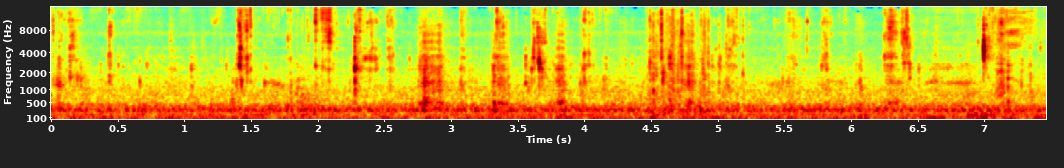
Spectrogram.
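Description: A person chewing a crusty bánh mì baguette sandwich up close, with irregular crisp crunches of the crust, over a steady low hum.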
